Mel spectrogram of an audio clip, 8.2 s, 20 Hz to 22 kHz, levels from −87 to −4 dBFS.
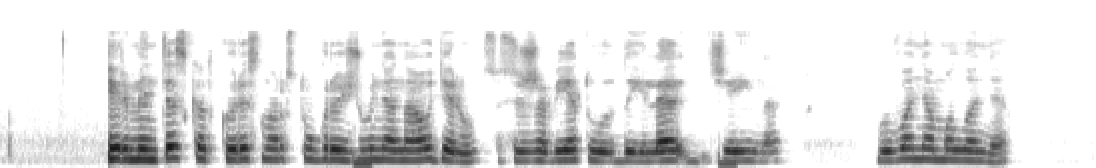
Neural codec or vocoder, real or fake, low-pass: none; real; 9.9 kHz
